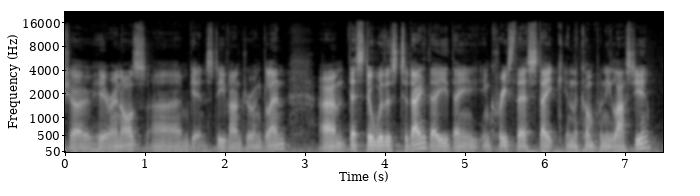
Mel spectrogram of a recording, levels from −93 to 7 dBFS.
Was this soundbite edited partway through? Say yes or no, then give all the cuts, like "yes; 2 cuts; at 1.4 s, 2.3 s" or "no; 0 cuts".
no; 0 cuts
